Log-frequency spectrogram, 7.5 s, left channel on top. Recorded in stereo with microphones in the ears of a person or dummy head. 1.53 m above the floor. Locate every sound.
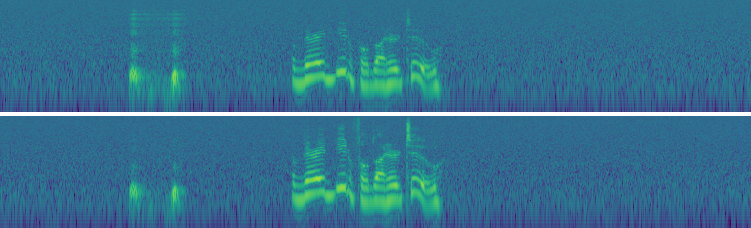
1.3 s a whoosh: 50° left (ahead or behind)
2.9 s a man speaking: 80° right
